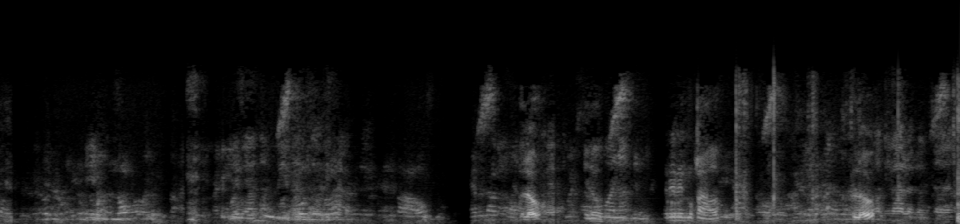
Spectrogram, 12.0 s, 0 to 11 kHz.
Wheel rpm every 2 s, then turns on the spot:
0, 0, 0, 0, 0, 0.
none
